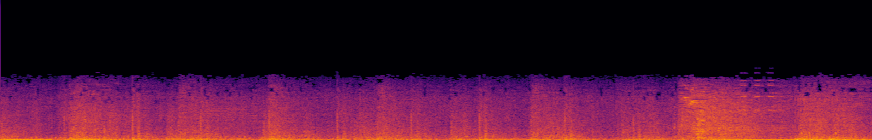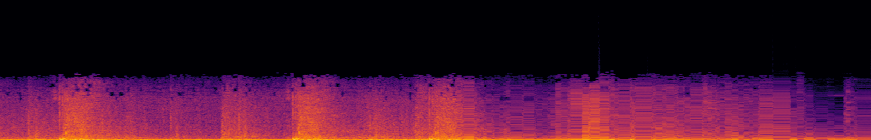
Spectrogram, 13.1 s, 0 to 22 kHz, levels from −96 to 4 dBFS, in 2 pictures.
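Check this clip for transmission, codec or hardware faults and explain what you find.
One fault is present, running to the end of the clip. Robotic sound from repeated short buffers, 9.98 to 13.08 s: the audio becomes a rigid, metallic buzz at a fixed 100 Hz that only loosely follows the original. The likely cause is new data arriving too seldom, so playback keeps repeating a 10 ms stretch, which fits a buffer of that length. This happens for roughly two thirds of the section, while the real audio in between is skipped.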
